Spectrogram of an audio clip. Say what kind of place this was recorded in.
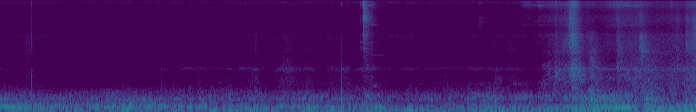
elevator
